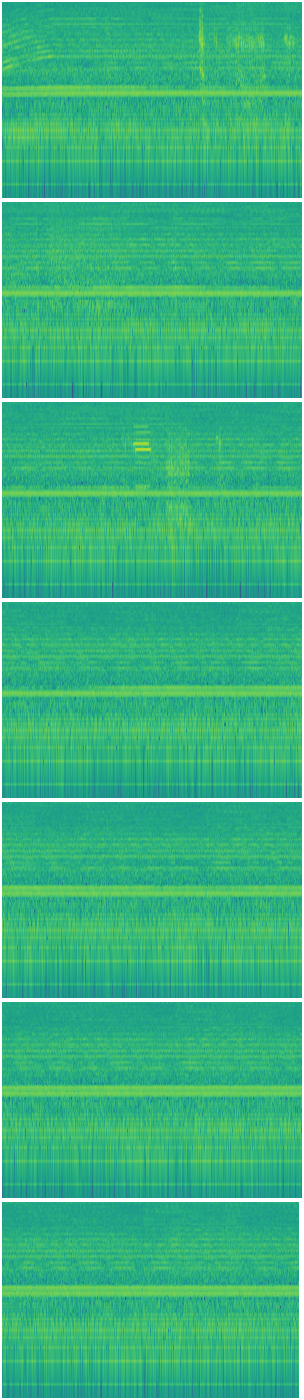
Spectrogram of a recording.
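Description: Electronically processed Windows system sound held as a steady synthetic drone: a few pitched tones sustained without change, with short blips about three and eleven seconds in.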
